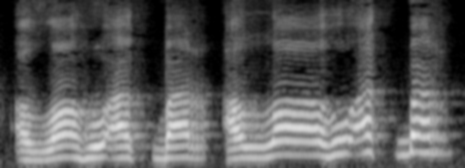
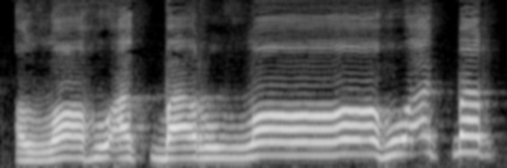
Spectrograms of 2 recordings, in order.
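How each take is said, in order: First: The second Allah starts with its own glottal A. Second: The second Allah links on without its initial A. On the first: The speaker calls it wrong. "banyak tukang azan kita itu" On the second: The speaker calls it right.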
